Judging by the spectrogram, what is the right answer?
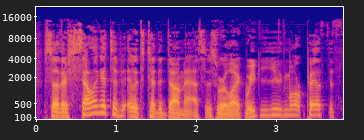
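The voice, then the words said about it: Midwest redneck accent. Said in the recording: “Midwest redneck accent. ... It just happens.”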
